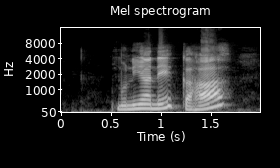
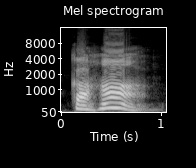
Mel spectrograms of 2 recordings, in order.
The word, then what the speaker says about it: कहाँ: कहाँ। उच्चारण देखिए, यहाँ पर ऊपर क्या है? चंद्रबिंदु है, कहाँ। और ये क्या है बच्चों? कहा। तो ऊपर चंद्रबिंदु नहीं है, तो ये देखिए दोनों में अंतर जरा ध्यान से समझिए।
